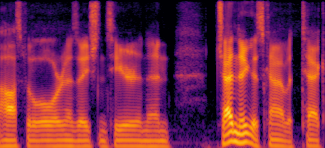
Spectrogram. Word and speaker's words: Chattanooga: Chattanooga.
